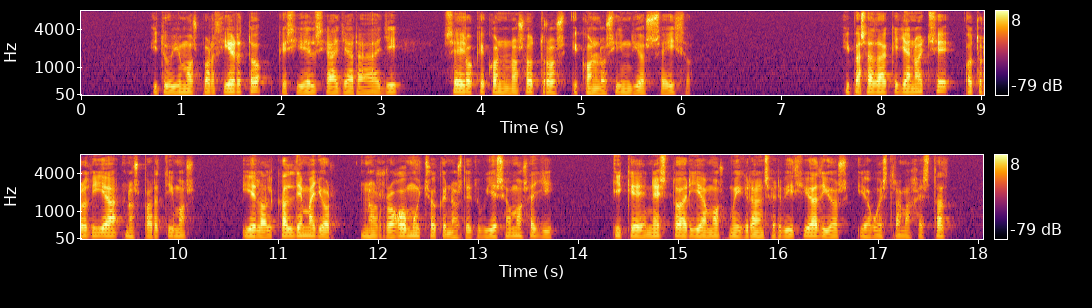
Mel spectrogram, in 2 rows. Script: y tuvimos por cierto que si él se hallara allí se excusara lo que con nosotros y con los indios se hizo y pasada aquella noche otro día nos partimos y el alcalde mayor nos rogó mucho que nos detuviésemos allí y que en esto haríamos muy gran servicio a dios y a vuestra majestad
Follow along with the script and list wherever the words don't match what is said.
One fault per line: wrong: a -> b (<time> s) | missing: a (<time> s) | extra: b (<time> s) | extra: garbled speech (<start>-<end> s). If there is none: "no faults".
missing: excusara (3.8 s)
